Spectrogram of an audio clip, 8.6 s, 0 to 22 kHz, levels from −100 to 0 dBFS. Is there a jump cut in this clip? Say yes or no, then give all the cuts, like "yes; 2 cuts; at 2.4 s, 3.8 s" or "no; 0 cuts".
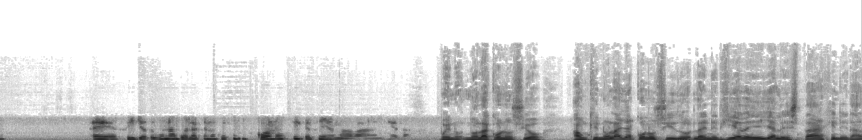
no; 0 cuts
